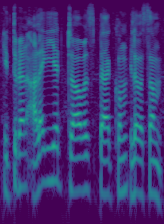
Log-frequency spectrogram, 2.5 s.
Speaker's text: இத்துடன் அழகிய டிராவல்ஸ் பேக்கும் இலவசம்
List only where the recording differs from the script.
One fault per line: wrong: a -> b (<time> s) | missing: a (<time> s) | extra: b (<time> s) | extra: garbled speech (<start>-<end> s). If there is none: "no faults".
no faults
